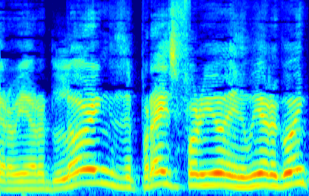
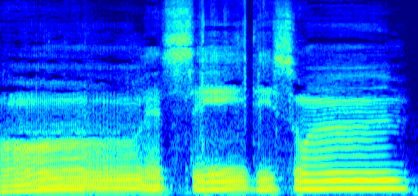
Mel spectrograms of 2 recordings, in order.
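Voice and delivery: slow drawn out; 6 semitones lower, 6 dB quieter, much slower than usual. Pretend.

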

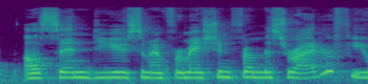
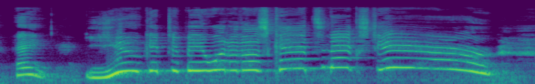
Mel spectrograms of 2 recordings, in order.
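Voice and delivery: much higher, bright call-out; excited announcement; 3 dB louder than usual. Real, not acted. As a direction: tell them the happy news with a burst of excitement. Teacher excitedly tells pupil news.

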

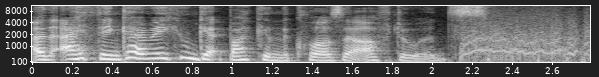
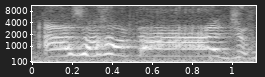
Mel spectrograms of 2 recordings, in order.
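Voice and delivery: higher mock shout of her old self; mimicking own shouting; 9 semitones higher than usual. Mocking her younger self's intro, a higher mock shout. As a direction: parrot her past self's overeager shout. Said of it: "Why am I just shouting?".

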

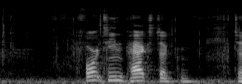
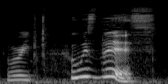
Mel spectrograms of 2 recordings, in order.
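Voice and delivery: surprised; 13 semitones higher than usual. Real, not acted. Puzzled by unknown autograph.

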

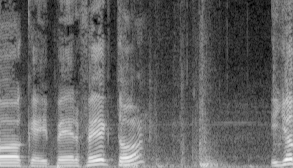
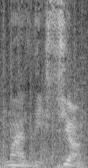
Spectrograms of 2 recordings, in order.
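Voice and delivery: cursing under breath; 2 semitones lower, 9 dB quieter, slower than usual. Real, not acted. Curses after a miss.

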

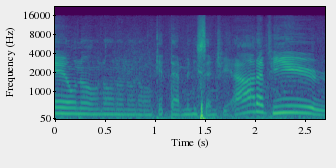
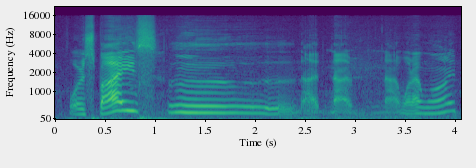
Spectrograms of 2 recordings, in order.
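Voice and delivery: ordinary delivery

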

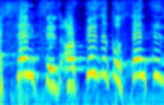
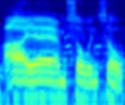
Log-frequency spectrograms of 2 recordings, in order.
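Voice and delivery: mock pompous boast, slow and low; drawn-out boast, mocking the proud; mock self-important; 14 semitones lower, 9 dB quieter, much slower than usual. Mocking someone who boasts to doubting family, slow and low.

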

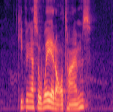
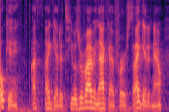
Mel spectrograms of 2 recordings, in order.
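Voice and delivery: normal talking voice

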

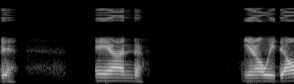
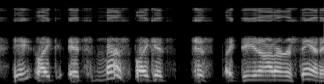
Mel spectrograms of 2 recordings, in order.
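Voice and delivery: higher, exasperated, mildly raised retelling; 6 semitones higher than usual. Retold or imitated. Telling mentor Tom about the partner, exasperated raised voice. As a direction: vent the wasted years at him. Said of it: "I raised my voice".

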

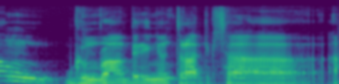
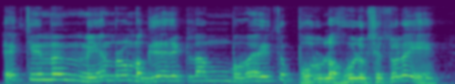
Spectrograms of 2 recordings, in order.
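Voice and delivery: high-pitched exasperated grievance; acted-out indignant complaint; angry chairman; 11 semitones higher than usual. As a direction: complain crossly, pitched well up. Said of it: "Galit na galit yung chairman".

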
